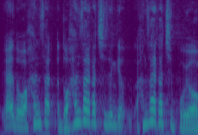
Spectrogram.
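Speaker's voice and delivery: put-on high-pitched taunting kid voice; sing-song the older boy's teasing. Pastor voicing the ten-year-old teasing David, high taunt. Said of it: "막 이러면서 맨날 놀리고".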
